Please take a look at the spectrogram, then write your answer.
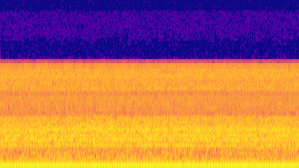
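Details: Computer monitor emits a steady, even electrical buzz with a low hum underneath, stopping when the monitor is turned off; plugs checked and pushed in; owner suspects the monitor is on the way out, cause not confirmed.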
